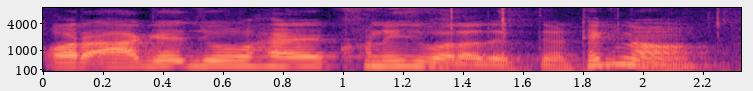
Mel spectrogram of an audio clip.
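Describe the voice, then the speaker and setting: A man's voice: sits high, very animated, moderate pace. A male teacher with a Bhojpuri-tinged Hindi accent runs a classroom quiz drill. He fires short questions, checks in after each point, and uses playful memory tricks. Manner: call-and-response questioning, checks in with "right?" constantly.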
